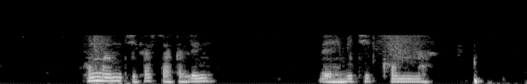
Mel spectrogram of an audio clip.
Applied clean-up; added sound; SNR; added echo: classical method spectral subtraction.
